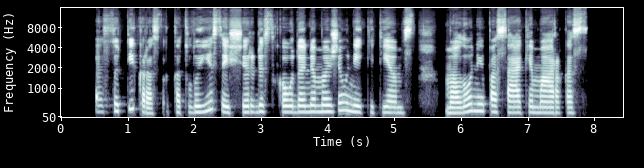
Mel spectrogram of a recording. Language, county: Lithuanian, Panevėžys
